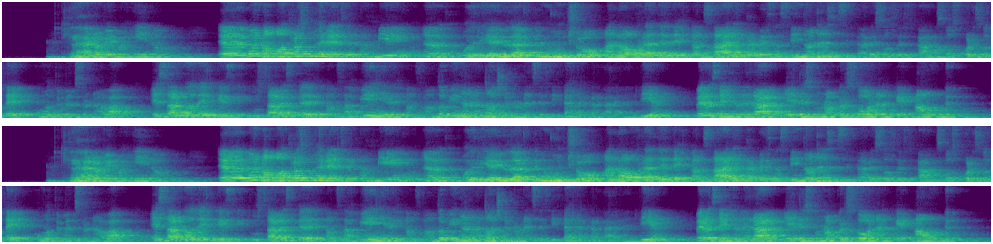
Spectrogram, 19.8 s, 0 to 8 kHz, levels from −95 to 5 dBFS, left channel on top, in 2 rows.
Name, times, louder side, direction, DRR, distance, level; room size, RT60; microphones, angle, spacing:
voice 1, 0.4-1.6 2.2-11.0 11.4-16.5 16.8-19.4, right 1 dB, 20° right, -5 dB, 3.4 m, -22 dB
10.5 x 5.2 x 7.2 m, 1.2 s
head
